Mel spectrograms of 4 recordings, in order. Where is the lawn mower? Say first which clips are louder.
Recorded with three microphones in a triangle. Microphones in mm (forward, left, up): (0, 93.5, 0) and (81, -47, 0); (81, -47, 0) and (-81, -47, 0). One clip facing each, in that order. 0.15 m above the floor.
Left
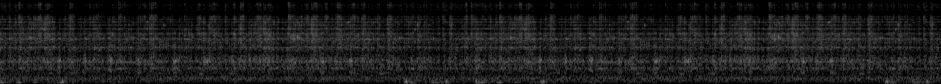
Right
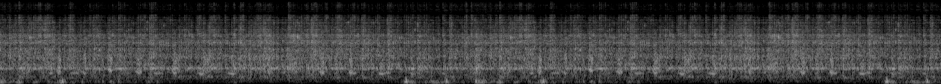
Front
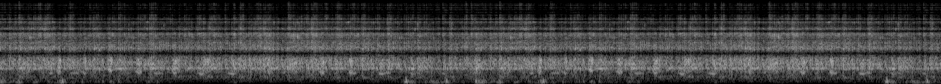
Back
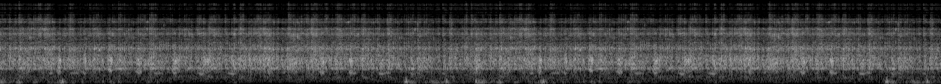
Right 16 dB, front 2 dB; 70° right.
